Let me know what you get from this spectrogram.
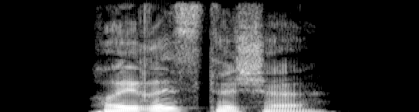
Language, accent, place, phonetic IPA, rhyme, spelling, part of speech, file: German, Germany, Berlin, [hɔɪ̯ˈʁɪstɪʃə], -ɪstɪʃə, heuristische, adjective, De-heuristische.ogg
- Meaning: inflection of heuristisch: 1. strong/mixed nominative/accusative feminine singular 2. strong nominative/accusative plural 3. weak nominative all-gender singular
